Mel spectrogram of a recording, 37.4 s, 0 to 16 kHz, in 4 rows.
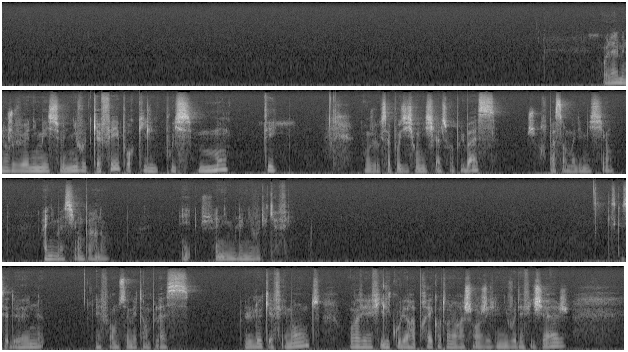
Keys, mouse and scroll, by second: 0.6 click, 3.5 click, 5.0 click, 7.2 click, 8.6 click, 11.3 ctrl+scroll down 2, 12.1 ctrl+scroll down 3, 17.6 click, 19.5-22.2 drag, 24.4 right click, 26.3 drag, 27.5-37.4 drag.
